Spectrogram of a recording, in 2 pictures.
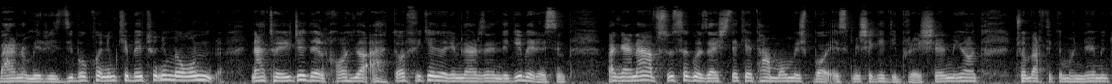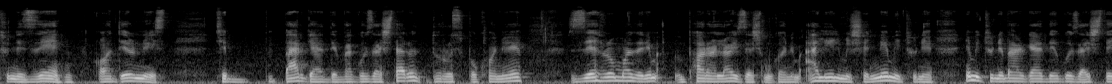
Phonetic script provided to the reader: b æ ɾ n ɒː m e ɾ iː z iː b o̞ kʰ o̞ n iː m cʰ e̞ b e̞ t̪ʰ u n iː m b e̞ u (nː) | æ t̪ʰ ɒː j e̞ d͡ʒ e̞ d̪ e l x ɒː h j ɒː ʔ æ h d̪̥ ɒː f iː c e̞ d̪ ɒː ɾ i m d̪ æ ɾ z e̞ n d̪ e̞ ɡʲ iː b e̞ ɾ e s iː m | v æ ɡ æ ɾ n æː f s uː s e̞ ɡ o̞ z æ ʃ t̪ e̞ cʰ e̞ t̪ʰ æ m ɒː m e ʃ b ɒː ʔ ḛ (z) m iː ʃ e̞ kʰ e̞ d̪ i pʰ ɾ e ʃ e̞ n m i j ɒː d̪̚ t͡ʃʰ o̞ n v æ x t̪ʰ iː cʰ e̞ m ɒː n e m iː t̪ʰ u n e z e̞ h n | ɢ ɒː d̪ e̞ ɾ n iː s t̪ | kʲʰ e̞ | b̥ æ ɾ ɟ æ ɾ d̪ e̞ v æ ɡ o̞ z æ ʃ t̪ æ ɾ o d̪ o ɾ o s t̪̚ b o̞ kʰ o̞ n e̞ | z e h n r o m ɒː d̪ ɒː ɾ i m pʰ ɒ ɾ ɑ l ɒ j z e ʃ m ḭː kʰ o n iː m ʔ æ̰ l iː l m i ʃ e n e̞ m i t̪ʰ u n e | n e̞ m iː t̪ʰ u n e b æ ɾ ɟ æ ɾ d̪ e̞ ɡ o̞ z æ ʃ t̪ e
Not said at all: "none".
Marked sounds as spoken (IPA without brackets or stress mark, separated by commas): nː, s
